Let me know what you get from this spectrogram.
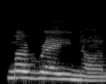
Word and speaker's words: Morena: It's Morena, like it's raining on the marina.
